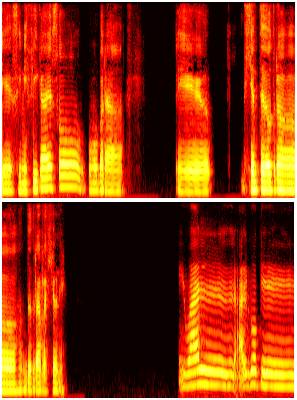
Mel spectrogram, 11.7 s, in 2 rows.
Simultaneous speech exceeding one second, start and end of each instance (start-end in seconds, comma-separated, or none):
none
